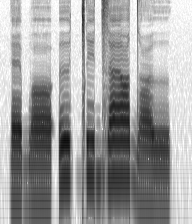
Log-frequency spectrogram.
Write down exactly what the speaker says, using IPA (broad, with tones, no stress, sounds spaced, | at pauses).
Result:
æ˩ b ɒː˩ ʔ əː˥ ǀ e˥ d͡z aː˥ dˤ ɤː˩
